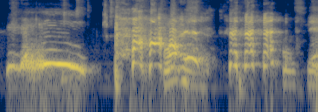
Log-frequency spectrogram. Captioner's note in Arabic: يضحك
